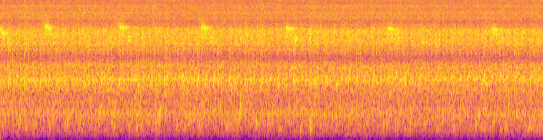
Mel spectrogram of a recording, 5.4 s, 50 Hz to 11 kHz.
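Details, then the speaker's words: Honda 8 hp four-stroke outboard after carb cleaning and idle adjustment for ethanol fuel problems, run in a bucket: quiet, even buzzing idle holding about 1500–1580 rpm with no hunting or stalling; healthy. "so it's all automatic I didn't even do anything it just stay here and sounds like the 1500 is this good 1560 1580 good speed for idling"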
